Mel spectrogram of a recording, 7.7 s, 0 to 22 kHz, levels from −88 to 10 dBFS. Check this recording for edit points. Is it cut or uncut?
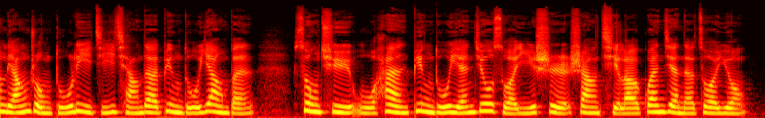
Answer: uncut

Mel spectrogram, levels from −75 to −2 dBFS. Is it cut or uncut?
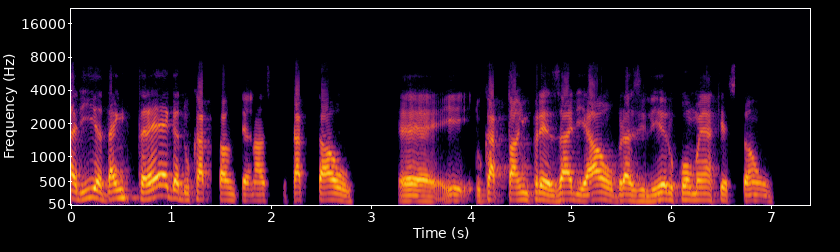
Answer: cut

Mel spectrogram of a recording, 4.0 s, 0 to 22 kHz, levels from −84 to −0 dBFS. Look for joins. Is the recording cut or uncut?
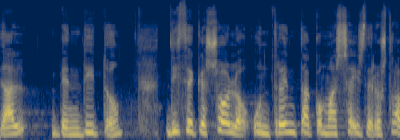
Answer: uncut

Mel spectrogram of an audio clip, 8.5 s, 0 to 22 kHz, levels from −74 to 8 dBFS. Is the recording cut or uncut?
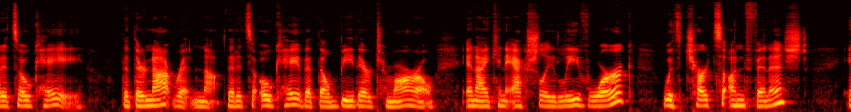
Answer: uncut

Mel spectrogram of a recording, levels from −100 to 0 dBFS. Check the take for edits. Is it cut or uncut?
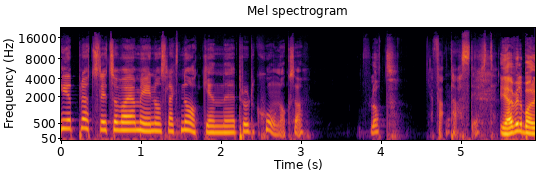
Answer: uncut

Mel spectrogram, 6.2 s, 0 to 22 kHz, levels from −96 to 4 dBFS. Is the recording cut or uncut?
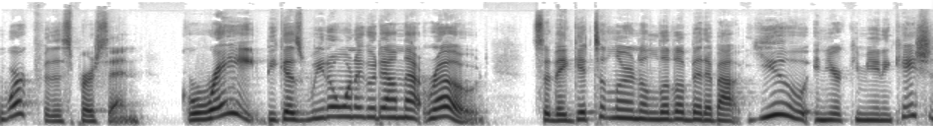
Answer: uncut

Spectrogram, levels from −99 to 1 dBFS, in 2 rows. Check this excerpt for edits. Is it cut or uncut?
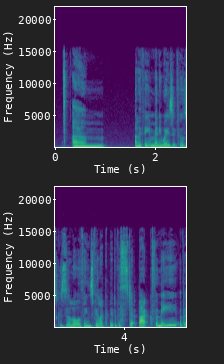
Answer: uncut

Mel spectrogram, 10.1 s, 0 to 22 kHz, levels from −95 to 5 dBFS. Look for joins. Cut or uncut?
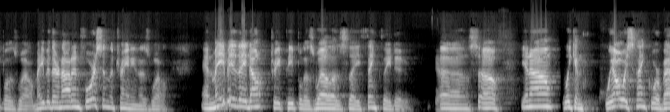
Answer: cut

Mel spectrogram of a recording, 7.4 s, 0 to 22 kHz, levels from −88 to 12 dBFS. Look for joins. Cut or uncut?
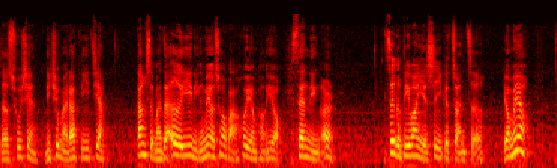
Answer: cut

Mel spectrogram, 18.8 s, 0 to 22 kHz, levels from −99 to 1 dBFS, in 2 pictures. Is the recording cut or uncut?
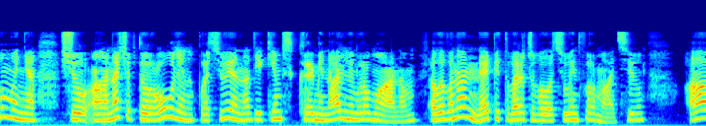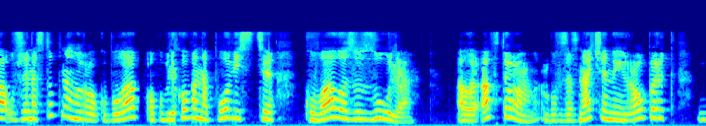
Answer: uncut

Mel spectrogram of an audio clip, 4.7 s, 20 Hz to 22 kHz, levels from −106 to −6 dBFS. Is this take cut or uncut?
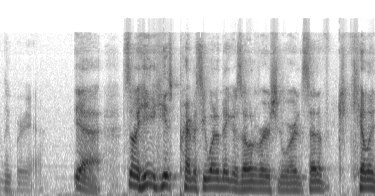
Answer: uncut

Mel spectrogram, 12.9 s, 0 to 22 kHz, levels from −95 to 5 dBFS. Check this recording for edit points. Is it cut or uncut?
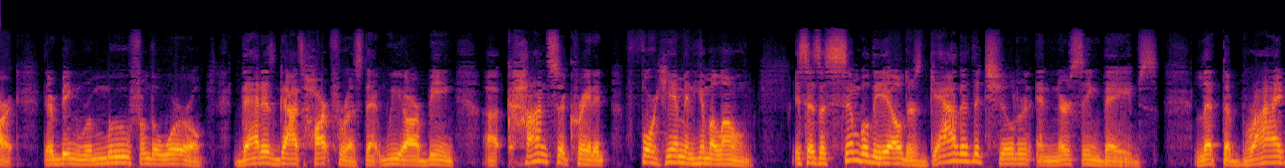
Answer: uncut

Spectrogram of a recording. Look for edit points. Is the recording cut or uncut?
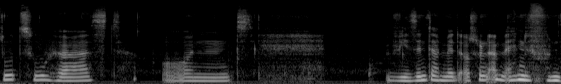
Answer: uncut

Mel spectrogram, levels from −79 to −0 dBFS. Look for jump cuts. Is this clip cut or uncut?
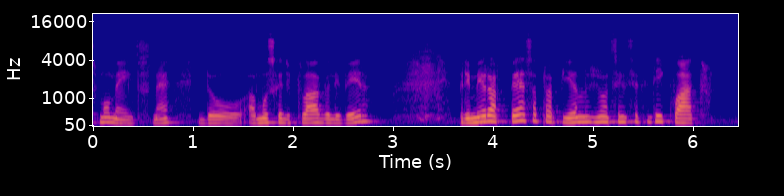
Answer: cut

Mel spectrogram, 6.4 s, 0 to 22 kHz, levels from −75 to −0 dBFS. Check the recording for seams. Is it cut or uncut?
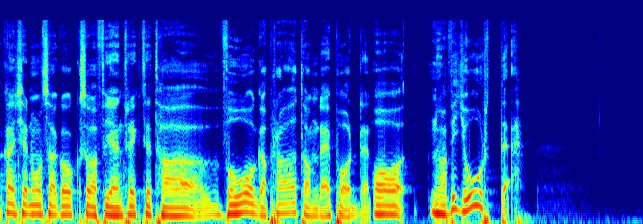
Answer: cut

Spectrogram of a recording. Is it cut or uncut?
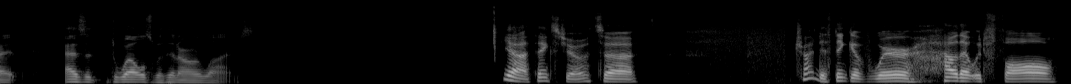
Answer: uncut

